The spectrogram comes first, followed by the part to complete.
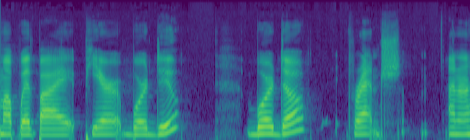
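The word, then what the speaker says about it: Bourdieu: in class and said Bordeaux and I was like well my joke doesn't make sense to them if it doesn't rhyme with board yo no cultural capital um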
